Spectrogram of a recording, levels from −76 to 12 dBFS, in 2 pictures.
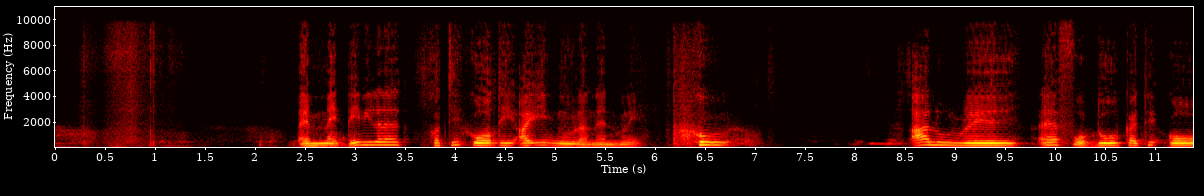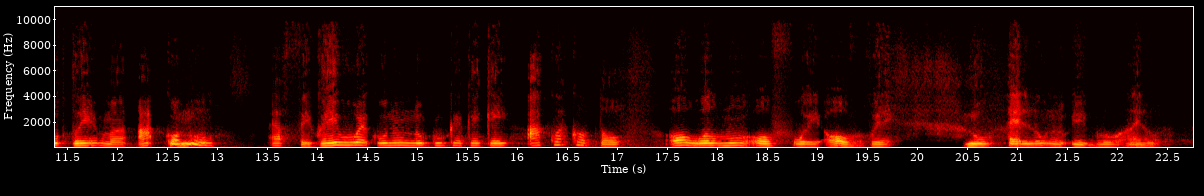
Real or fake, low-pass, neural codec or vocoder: fake; 9.9 kHz; codec, 16 kHz in and 24 kHz out, 0.4 kbps, LongCat-Audio-Codec, fine tuned four codebook decoder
